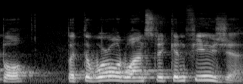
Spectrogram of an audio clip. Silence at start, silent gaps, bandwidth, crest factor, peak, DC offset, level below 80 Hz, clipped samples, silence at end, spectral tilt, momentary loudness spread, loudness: 0 s; none; 11.5 kHz; 16 dB; 0 dBFS; under 0.1%; -62 dBFS; under 0.1%; 0 s; -6.5 dB/octave; 10 LU; -15 LUFS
